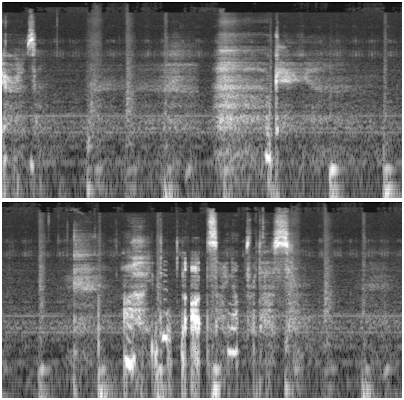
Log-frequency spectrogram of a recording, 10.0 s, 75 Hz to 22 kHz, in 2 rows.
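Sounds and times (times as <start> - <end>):
heavy breathing: 1.0 - 4.6, 5.8 - 6.4
speech: 6.6 - 6.9, 7.8 - 8.9.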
